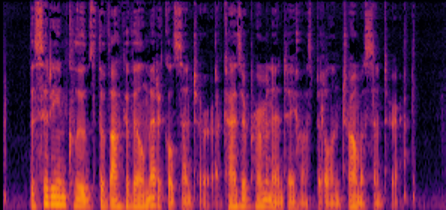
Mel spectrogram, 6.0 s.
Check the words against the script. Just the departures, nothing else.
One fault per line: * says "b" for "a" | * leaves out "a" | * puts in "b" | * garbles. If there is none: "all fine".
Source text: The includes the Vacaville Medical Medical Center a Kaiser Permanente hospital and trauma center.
* puts in "city"
* leaves out "Medical"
